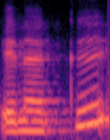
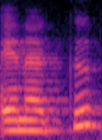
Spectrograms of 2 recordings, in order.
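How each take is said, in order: No difference in how they are said.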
